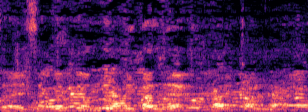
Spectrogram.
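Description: Men's voices talking over one another: a man speaking amid a crowd's chatter.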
